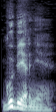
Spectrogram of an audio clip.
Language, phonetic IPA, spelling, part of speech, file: Russian, [ɡʊˈbʲernʲɪjə], губерния, noun, Ru-губерния.ogg
- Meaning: province, governorate, guberniya (an administrative subdivision in the Russian empire)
